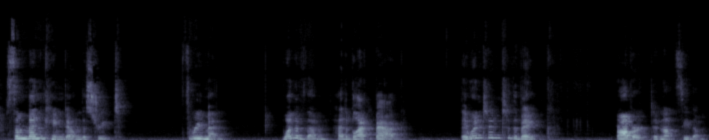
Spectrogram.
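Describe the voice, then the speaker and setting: A woman reading a children's picture book aloud as a storytime host, theatrically, with drawn-out words and little asides to the listener. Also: a little high, very animated, vocal fry, a bit bright.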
